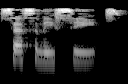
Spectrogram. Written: sesame seeds

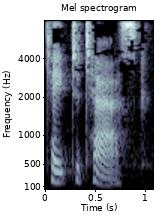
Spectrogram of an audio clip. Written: take to task

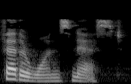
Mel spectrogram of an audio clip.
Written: feather one's nest

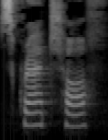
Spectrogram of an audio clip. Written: scratch-off

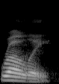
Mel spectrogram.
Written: roily

